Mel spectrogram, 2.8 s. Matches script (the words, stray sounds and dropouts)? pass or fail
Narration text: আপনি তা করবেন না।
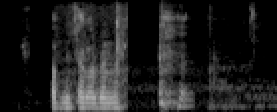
fail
